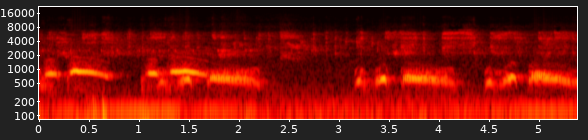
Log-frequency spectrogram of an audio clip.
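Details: Pair of spotted doves singing against each other in 'thổ bầu' style: drawn-out, slightly rising then sagging coos early, followed by three shorter clipped coo phrases, backed by a low droning hum and soft high twittering.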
